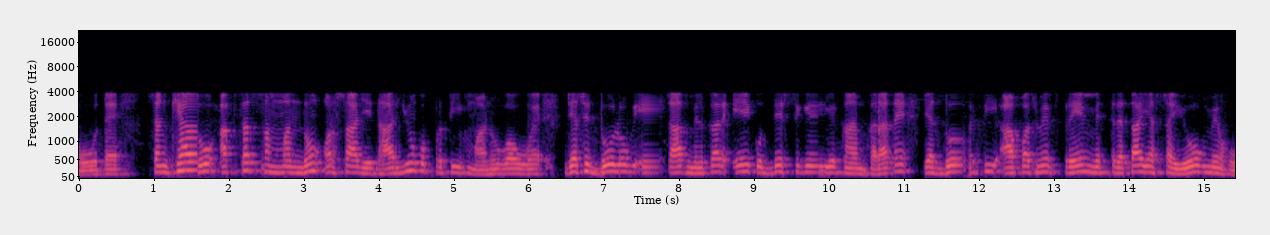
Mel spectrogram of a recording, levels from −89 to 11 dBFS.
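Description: The whole clip sounds narrow and a little rough and synthetic, with nothing above 4 kHz. The iLBC codec produces this: it codes each short frame's excitation on its own, in a way that fits 20 ms frames at about 15.2 kbps, and discards the upper band. The coding damage is plainly audible.

There are five places where the sound turns briefly into a held, buzzy, breathy vowel before snapping back clear. The first is from 1.46 to 1.60 s, lasting 120 ms. The second is 60 ms long, from 5.92 to 5.99 s, between "साझेदारियों को प्रतीक मानो" and "है जैसे दो लोग". The longest runs 280 ms, from 7.54 to 7.84 s, right after "है जैसे दो लोग". Between 9.77 and 10.01 s the dropouts are scattered, totalling 200 ms, with the longest stretch about a tenth of a second. The last is 240 ms, from 11.64 to 11.90 s, after "काम करत हैं या". These are lost iLBC frames. The decoder fills each gap by repeating the last pitch cycle mixed with noise, and the fill fades over the longer gaps. 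Because every frame decodes independently, the sound recovers almost at once.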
